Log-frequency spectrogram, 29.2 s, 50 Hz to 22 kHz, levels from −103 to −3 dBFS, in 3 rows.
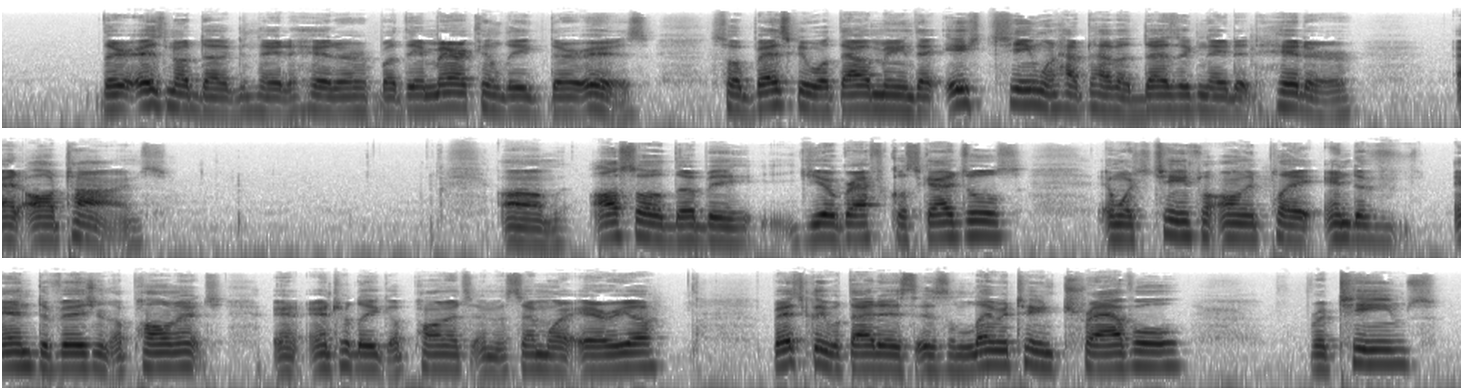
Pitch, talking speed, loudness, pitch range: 130 Hz, 130 wpm, -22 LUFS, 120-140 Hz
